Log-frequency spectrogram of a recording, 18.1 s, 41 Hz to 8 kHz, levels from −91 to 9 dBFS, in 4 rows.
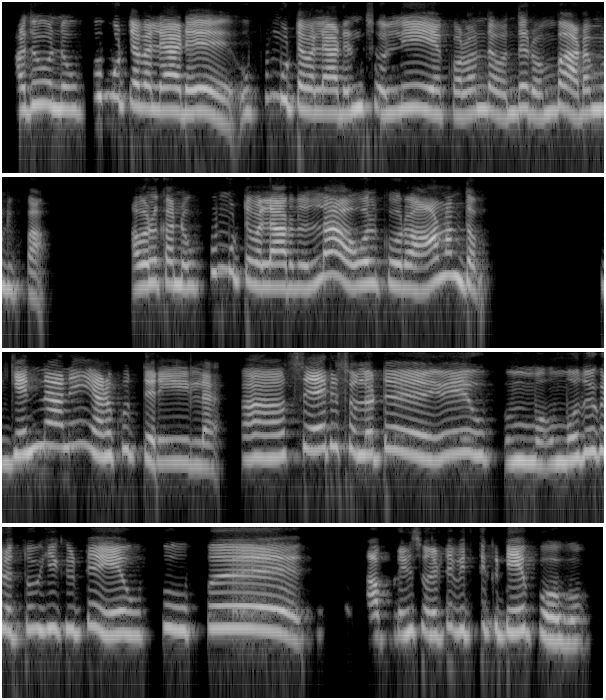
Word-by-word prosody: அது 310 Hz, +3 st, -2 dB
இந்த 295 Hz, 0 st, 0 dB
உப்பு 430 Hz, +12 st, -9 dB
மூட்டை 335 Hz, -7 st, 0 dB
விளையாடு. 285 Hz, -2 st, +4 dB, 0.4 s
உப்பு 265 Hz, +10 st, -14 dB
மூட்டை 315 Hz, -7 st, 0 dB
விளையாடு 260 Hz, -1 st, +2 dB
என்று 305 Hz, +1 st, -1 dB
சொல்லி 275 Hz, +4 st, -2 dB, 0.2 s
என் 260 Hz, 0 st, -4 dB
குழந்தை 265 Hz, +3 st, -3 dB
வந்து 265 Hz, +5 st, -3 dB
மிகவும் 270 Hz, +5 st, 0 dB
அடம் 260 Hz, +4 st, 0 dB
பிடிப்பாள். 255 Hz, -2 st, -6 dB, 0.7 s
அவளுக்கு 295 Hz, +3 st, 0 dB
அந்த 280 Hz, -2 st, -2 dB
உப்பு 275 Hz, +10 st, -11 dB
மூட்டை 330 Hz, -8 st, -6 dB
விளைவயாடுகிறதில் 270 Hz, +5 st, +3 dB, 0.2 s
அவளுக்கு 295 Hz, +1 st, -2 dB
ஒரு 260 Hz, -, -1 dB, 0.2 s
ஆனந்தம். 335 Hz, -5 st, 0 dB, 1.1 s
என்ன 410 Hz, +6 st, 0 dB
என்று 430 Hz, +1 st, -3 dB, 0.2 s
எனக்கும் 330 Hz, +3 st, -1 dB
தெரியவில்லை. 265 Hz, -3 st, -2 dB, 0.3 s
ஆ -, -, -1 dB, 0.4 s
சரி 405 Hz, +2 st, +5 dB
சொல்லிவிட்டு 345 Hz, +2 st, 0 dB, 1.0 s
மு 255 Hz, -, -4 dB, 0.2 s
முதுகில் 335 Hz, 0 st, -2 dB
தூக்கிட்டு 345 Hz, 0 st, -4 dB
ஏ -, -, +5 dB
உப்பு 290 Hz, +6 st, -12 dB
உப்பு 350 Hz, +3 st, -4 dB, 1.2 s
அப்படி 265 Hz, +2 st, -9 dB
என்று 320 Hz, -, -3 dB
சொல்லிவிட்டடு 295 Hz, +3 st, -3 dB
விற்றுக்கொண்டே 315 Hz, 0 st, +2 dB, 0.2 s
போவாள். 235 Hz, -2 st, -2 dB
295 Hz, 140 wpm, -23 LUFS, 265-335 Hz, 1.2 s, சரி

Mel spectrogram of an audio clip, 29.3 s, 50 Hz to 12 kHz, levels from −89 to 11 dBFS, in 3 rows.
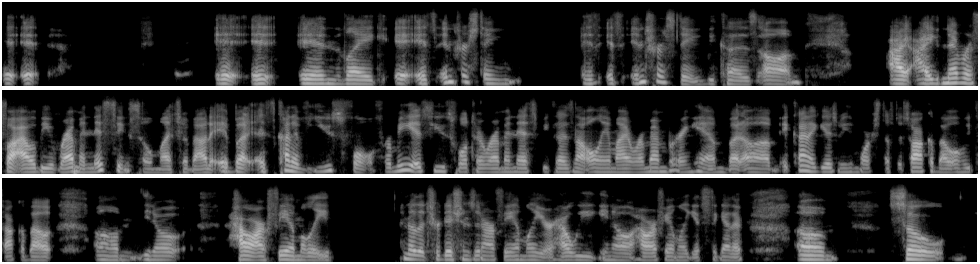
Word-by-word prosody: it, -, -, -1 dB
it -, -, +1 dB, 1.8 s
It 475 Hz, 0 st, +3 dB
it -, -, +1 dB, 0.2 s
it -, -, -1 dB
and, 165 Hz, -2 st, +2 dB
like, 155 Hz, -2 st, +2 dB, 0.2 s
i -, -, +3 dB
it's -, -, -1 dB
interesting 210 Hz, -6 st, -3 dB, 0.7 s
it's 165 Hz, +3 st, -7 dB
it's 170 Hz, -, -5 dB
interesting 210 Hz, -, -3 dB
because, 145 Hz, -3 st, -6 dB
um, 155 Hz, +8 st, +1 dB, 0.9 s
I 160 Hz, -1 st, +8 dB
I 165 Hz, +1 st, +4 dB
never 185 Hz, -1 st, +4 dB
thought 180 Hz, -, +7 dB
I -, -, +9 dB
would 150 Hz, -, 0 dB
be 150 Hz, -1 st, -2 dB
reminiscing 160 Hz, -, +1 dB
so 135 Hz, -, -9 dB
much 125 Hz, -1 st, -3 dB
about 135 Hz, -1 st, +1 dB
it, -, -, -1 dB
eh, 175 Hz, -, +2 dB
but 160 Hz, 0 st, +2 dB
it's -, -, -3 dB
kind 210 Hz, -3 st, +3 dB
of 155 Hz, -5 st, -2 dB
useful. 195 Hz, +3 st, -6 dB
For 160 Hz, -, -7 dB
me, 205 Hz, +5 st, +1 dB
it's 165 Hz, +4 st, -1 dB
useful 170 Hz, -3 st, -5 dB
to 150 Hz, -, -6 dB
reminisce 150 Hz, 0 st, -2 dB
because 150 Hz, -2 st, -6 dB
not -, -, +2 dB
only 150 Hz, 0 st, 0 dB
am 150 Hz, -1 st, -7 dB
I 140 Hz, -, +3 dB
remembering 150 Hz, +2 st, -4 dB
him, 150 Hz, -4 st, -5 dB
but, 140 Hz, 0 st, +2 dB
um, 140 Hz, -2 st, +1 dB
it -, -, -7 dB
kinda 200 Hz, -5 st, +3 dB
gives 160 Hz, -1 st, -5 dB
me 150 Hz, 0 st, -14 dB
more 150 Hz, -1 st, -6 dB
stuff -, -, -14 dB
to -, -, -16 dB
talk 165 Hz, -1 st, +5 dB
about 140 Hz, -, -2 dB
when 155 Hz, -1 st, -5 dB
we 155 Hz, -, -10 dB
talk 150 Hz, +1 st, -3 dB
about, -, -, +2 dB, 0.4 s
um, 150 Hz, -2 st, -3 dB, 0.2 s
you 170 Hz, -1 st, -7 dB
know, 155 Hz, -1 st, -3 dB, 0.5 s
how 165 Hz, +1 st, +8 dB
our 150 Hz, -1 st, +8 dB
family 150 Hz, -, -2 dB, 0.7 s
you -, -, -2 dB
know, 175 Hz, -2 st, +3 dB
the 160 Hz, -, +2 dB
traditions 165 Hz, 0 st, -2 dB
in 165 Hz, -, -3 dB
our 155 Hz, -1 st, -1 dB
family 155 Hz, -1 st, -6 dB
or -, -, 0 dB
how 150 Hz, -, +1 dB
we, 150 Hz, -2 st, -7 dB
you -, -, -9 dB
know, 140 Hz, -2 st, -1 dB
how -, -, -1 dB
our 140 Hz, +1 st, +4 dB
family 135 Hz, -3 st, -7 dB
gets 125 Hz, 0 st, -10 dB
together. 140 Hz, -1 st, -4 dB, 0.6 s
Um, 165 Hz, +2 st, +5 dB, 0.5 s
so 170 Hz, -4 st, +4 dB
y 180 Hz, 0 st, -22 dB
155 Hz, 180 wpm, -25 LUFS, 150-170 Hz, 1.8 s, I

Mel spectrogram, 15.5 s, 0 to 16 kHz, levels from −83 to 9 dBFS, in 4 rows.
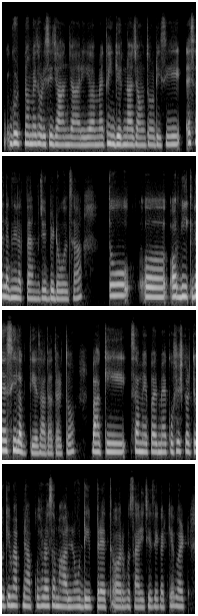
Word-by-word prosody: घुटनों 225 Hz, 0 st, +3 dB
में 215 Hz, 0 st, +3 dB
थोड़ी-सी 210 Hz, 0 st, +2 dB
जान 190 Hz, -1 st, -1 dB
जा 185 Hz, -1 st, -3 dB
रही 180 Hz, 0 st, -3 dB
है 190 Hz, -, 0 dB
और 185 Hz, -, -3 dB
मैं 195 Hz, 0 st, -3 dB
कहीं 215 Hz, +1 st, +3 dB
गिर 195 Hz, -1 st, +5 dB
ना 190 Hz, 0 st, 0 dB
जाऊँ 185 Hz, -1 st, -4 dB
थोड़ी-सी, 195 Hz, +1 st, -2 dB
ऐसा 245 Hz, +1 st, 0 dB
लगने 220 Hz, -3 st, +2 dB
लगता 205 Hz, -1 st, -3 dB
है 195 Hz, -, -3 dB
मुझे 190 Hz, +2 st, -4 dB
बेडोल 185 Hz, -1 st, -2 dB
सा। 210 Hz, +5 st, -7 dB, 0.5 s
तो 270 Hz, -, +2 dB, 0.2 s
अ, -, -, -15 dB
और 235 Hz, +1 st, +4 dB
वीकनेस 240 Hz, 0 st, +5 dB
ही 255 Hz, -, +7 dB
लगती 195 Hz, -4 st, +3 dB
है 180 Hz, -, 0 dB
ज़्यादातर 175 Hz, 0 st, -5 dB
तो 200 Hz, 0 st, -2 dB, 0.4 s
बाकी 215 Hz, 0 st, +2 dB, 0.5 s
समय 215 Hz, -2 st, +3 dB
पर 210 Hz, -1 st, +2 dB
मैं 205 Hz, -, -1 dB
कोशिश 220 Hz, +2 st, -1 dB
करती 215 Hz, 0 st, 0 dB
हूँ 215 Hz, -, +2 dB
कि 225 Hz, -, +1 dB
मैं 220 Hz, 0 st, +1 dB
अपने 215 Hz, 0 st, -3 dB
आप 200 Hz, 0 st, -5 dB
को 215 Hz, -, -2 dB
थोड़ा 210 Hz, 0 st, 0 dB
संभाल 205 Hz, -3 st, -1 dB
लूँ 195 Hz, 0 st, -3 dB
डीप 190 Hz, -1 st, -1 dB
ब्रेथ 185 Hz, -1 st, -2 dB
और 185 Hz, -1 st, -3 dB
वो 185 Hz, +1 st, -6 dB
सारी 180 Hz, -1 st, -6 dB
चीज़ें 190 Hz, 0 st, -7 dB
करके 185 Hz, +4 st, -7 dB
बट 195 Hz, -2 st, -6 dB
200 Hz, 205 wpm, -24 LUFS, 190-220 Hz, 0.5 s, ही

